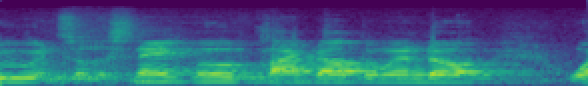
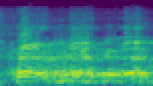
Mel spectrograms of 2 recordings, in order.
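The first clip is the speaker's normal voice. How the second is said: short laugh; 2 semitones higher, 6 dB louder than usual. Real, not acted. Laughs at own story.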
